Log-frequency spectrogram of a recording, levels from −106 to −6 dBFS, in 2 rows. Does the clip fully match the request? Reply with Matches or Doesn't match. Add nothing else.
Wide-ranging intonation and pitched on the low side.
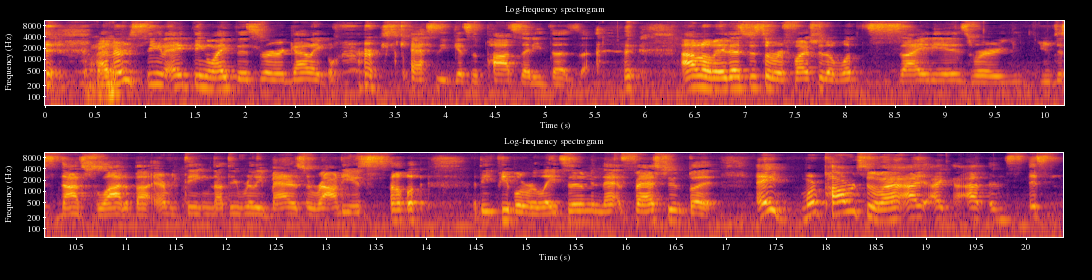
Doesn't match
